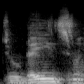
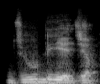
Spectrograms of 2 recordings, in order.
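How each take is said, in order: First: The second syllable sounds like 'die'. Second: The second syllable sounds like 'dee'. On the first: The speaker calls it wrong. "इसको जुडाइज्म नहीं, नहीं बोलते हैं" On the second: The speaker calls it right. "इसको बोलने की भाषा जुडियज्म"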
